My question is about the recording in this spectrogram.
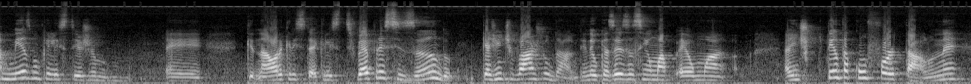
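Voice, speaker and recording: A woman's voice: on the high side, a little hiss or hum, poor audio. A young Brazilian woman psychiatrist talking in an interview, explaining in a chatty way with everyday examples and many fillers. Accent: Brazilian Portuguese. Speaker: psychiatrist guest. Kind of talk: casual interview talk.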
